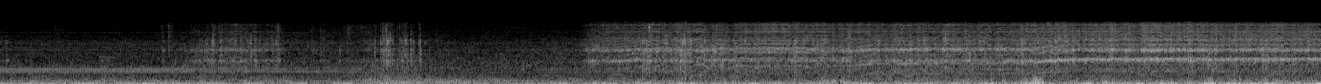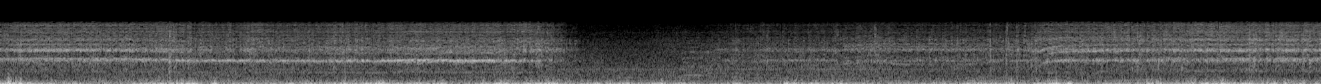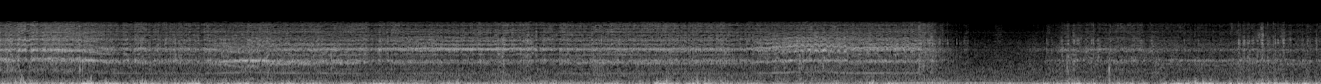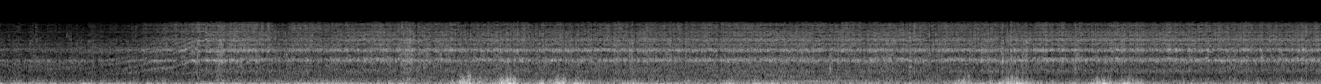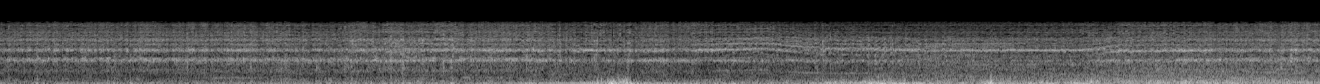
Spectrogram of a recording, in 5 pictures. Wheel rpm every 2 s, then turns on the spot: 10, 30, 10, 100, 120, 150, 160, 150, 150, 60, 50, 90, 160, 160, 130, 130, 130, 120, 40, 60, 80, 160, 160, 160, 160, 160, 160, 160, 160, 160, 140, 120, 160.
none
